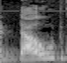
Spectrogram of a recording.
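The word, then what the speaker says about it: doubt: डाउट में आपका B silent है।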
